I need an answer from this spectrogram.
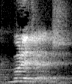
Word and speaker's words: Buttigieg: And then this is actually pronounced Buttigieg.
